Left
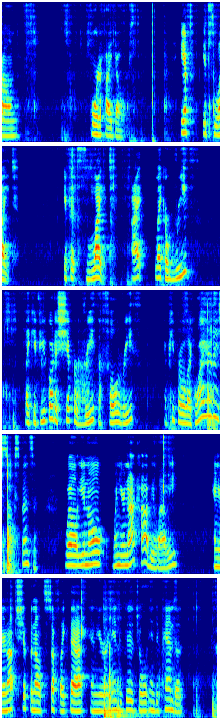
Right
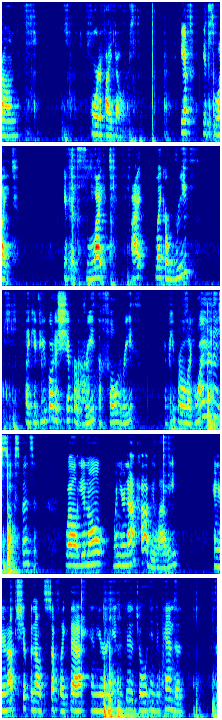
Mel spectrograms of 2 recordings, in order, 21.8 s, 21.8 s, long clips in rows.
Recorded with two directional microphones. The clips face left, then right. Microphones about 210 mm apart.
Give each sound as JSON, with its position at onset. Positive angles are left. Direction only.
{"t": 0.0, "sound": "speech", "side_deg": 60}
{"t": 1.8, "sound": "speech", "side_deg": 55}
{"t": 3.6, "sound": "speech", "side_deg": 55}
{"t": 6.0, "sound": "speech", "side_deg": 60}
{"t": 9.1, "sound": "speech", "side_deg": 55}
